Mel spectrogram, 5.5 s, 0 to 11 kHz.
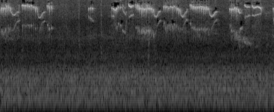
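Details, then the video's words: Coal tit in a yew tree in a Cambridge, UK garden, March 2015, making an unusual sound: thin, very high whistled notes in short runs and squiggles, repeated irregularly over a steady broadband rushing background. "what panicked all the bird, but the bird making that strange noise before was a coal tit in my yew tree. Then"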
